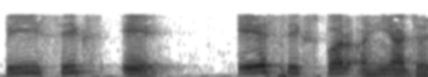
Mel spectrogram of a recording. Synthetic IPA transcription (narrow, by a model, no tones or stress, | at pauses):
pisiks | e | esikspəɾə̰ɦĩjad͡ʒə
